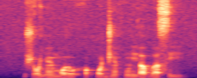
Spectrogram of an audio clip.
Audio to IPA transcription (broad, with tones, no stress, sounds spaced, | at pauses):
ʃ ɔ˨ j ɛ̃˧ m ɔ˧ ɾ o˨ h ɔ˨˦ k͡p ɔ˧ d͡ʒ ɛ̃˨ f ũ˧ ɾ i˦ ɾ a˧ b a˦ s i˧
